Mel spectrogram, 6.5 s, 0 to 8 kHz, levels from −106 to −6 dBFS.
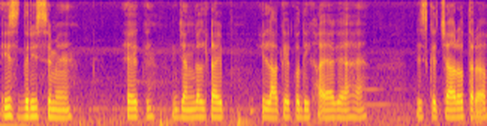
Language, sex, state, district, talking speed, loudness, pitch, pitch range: Hindi, male, Bihar, Jahanabad, 140 wpm, -18 LUFS, 140 Hz, 130-150 Hz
